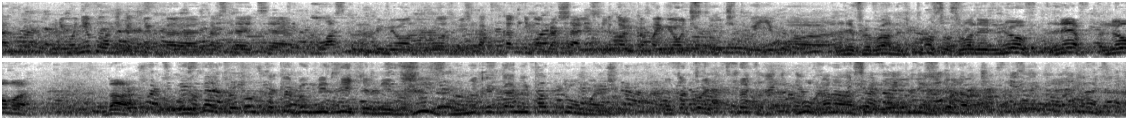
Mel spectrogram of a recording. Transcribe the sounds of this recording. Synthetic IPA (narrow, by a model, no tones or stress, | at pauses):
ʊnʲɪvo̞nʲe̞bɨlˠənʲɪkɐkʲixət̪akskɐzatʲ | plˠask̪əvɨxɪmʲɪo̞nozvʲɪsʲkakkakjʲɪmuɐbɾɐɕːælʲɪsʲɪlʲɪt̪o̞lʲkəpɐɪmʲɪot͡ɕːɪ̥st̪vəʊt͡ɕi̥t̪əvəjəjɪvo̞lʲefɨvanəfpɾost̪əzvalʲɪlʲoflʲeflʲovə | d̪avɨznajɪtʲɪot̪o̞nt̪ɐko̞jbɨlˠmʲɪd̪lʲitʲɪlʲnʲɪʐɨzʲnʲɪnʲɪkɐɡd̪anʲɪpɐd̪uməjɪʂ | ont̪ɐko̞jznajɪtʲɪ | muxɐnanɐfsʲakəɪjonʲɪzd̪olʲɐp̚t͡ʃɪəs | znajɪt̪ʲɪ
